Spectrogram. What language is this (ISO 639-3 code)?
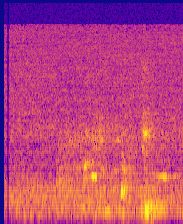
ces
